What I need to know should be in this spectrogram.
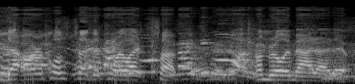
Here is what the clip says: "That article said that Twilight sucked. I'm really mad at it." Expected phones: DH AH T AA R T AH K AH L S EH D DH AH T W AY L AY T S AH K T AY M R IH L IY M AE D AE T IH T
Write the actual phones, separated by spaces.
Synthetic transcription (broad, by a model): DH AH T AA R T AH K L S EH D DH AH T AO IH L AY T S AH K AY M R IH L IY M AE D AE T IH T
